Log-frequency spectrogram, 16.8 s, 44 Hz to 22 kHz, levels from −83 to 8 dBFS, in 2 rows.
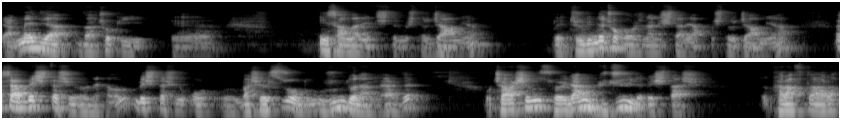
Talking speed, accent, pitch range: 105 wpm, native, 105-140 Hz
